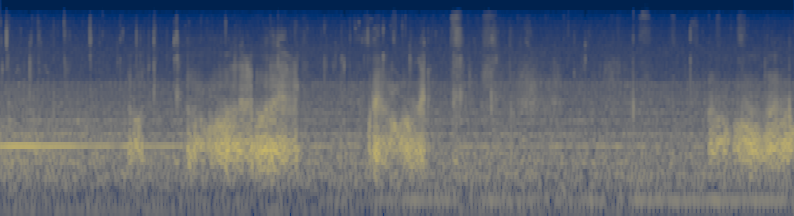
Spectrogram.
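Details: Rescued stray kittens, two of them indoors, make soft murmuring, grunting noises while eating. The low, breathy bursts come in irregular clumps every few seconds over a quiet room background.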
